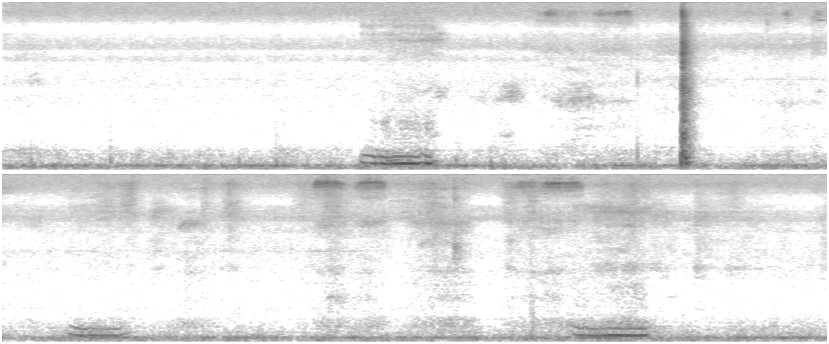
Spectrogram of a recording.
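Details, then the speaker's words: Soft, low rumbling snores recur about every five seconds against a steady low hum; a sleeping dog snoring. "Sneezy. Does he snore? I think he snores."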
